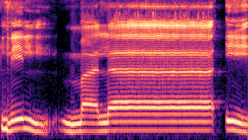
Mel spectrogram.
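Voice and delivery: মালাই with the first vowel held for four alif counts, chanted; long vowel stretch. Shown as a demonstration. Teacher demonstrating the four alif lengthening in মালাই. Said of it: "চার আলিফ পরিমাণ টান হবে".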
